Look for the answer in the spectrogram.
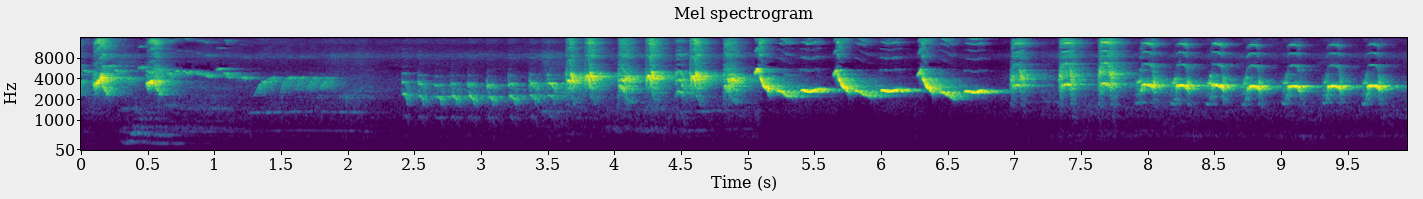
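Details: Tutoring and lure song of a Wambi mini for tledekan birds: chattering trills, sweeping slurred whistles, then a fast steady series of sharp chirps.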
